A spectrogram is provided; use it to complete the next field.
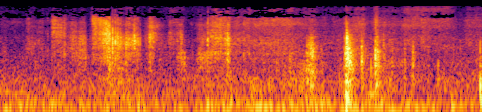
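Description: Pages of an interior design magazine flipping, a series of quick papery swishes and rustles arriving irregularly, some crisper and louder than others, with no voices.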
